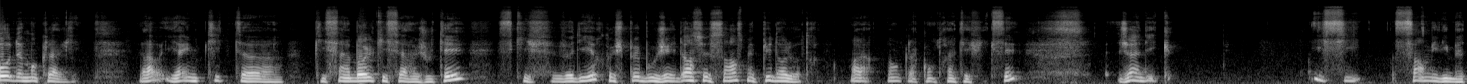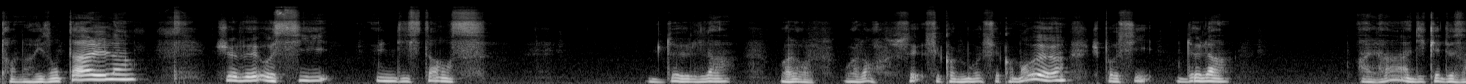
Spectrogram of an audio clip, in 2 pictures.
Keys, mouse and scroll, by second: 5.9-9.0 drag, 10.3 click, 12.1 click, 13.4 KP_1, 13.8 KP_0, 14.0 KP_0, 14.1 KP_0, 15.9 click, 18.3-20.1 drag, 21.3 click, 22.1 click, 23.5 click, 24.8-25.4 drag, 26.3 click, 28.0 click.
